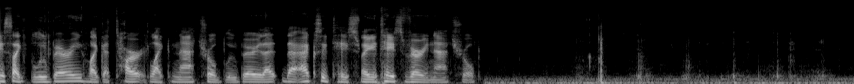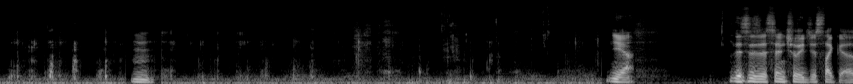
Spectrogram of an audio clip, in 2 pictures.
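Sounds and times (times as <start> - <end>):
person chewing food: 5.6 - 14.6
person humming: 9.9 - 10.1.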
